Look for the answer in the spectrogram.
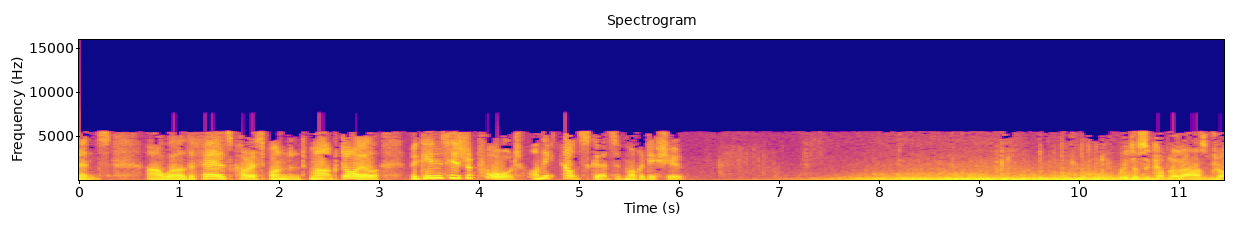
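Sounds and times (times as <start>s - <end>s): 
speech: 0.0s - 6.2s, 10.5s - 11.4s
convoy of United Nations armoured vehicles driving outside Mogadishu, Somalia: 7.3s - 11.4s.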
